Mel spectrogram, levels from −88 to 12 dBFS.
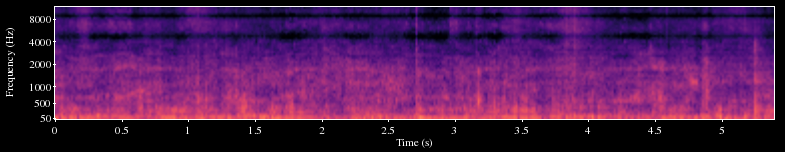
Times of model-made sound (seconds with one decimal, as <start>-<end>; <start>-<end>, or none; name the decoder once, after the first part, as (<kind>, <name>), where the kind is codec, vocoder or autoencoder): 0.0-5.4 (codec, SNAC)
